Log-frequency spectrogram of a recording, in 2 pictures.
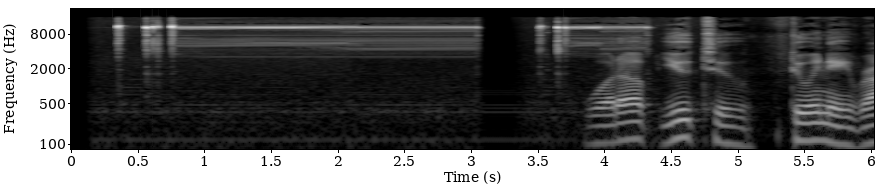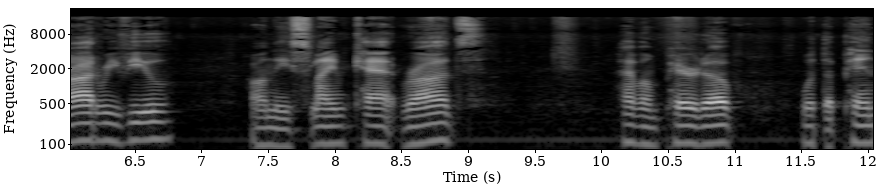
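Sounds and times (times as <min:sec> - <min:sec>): man speaking: 0:03.8 - 0:06.8, 0:10.1 - 0:12.0.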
